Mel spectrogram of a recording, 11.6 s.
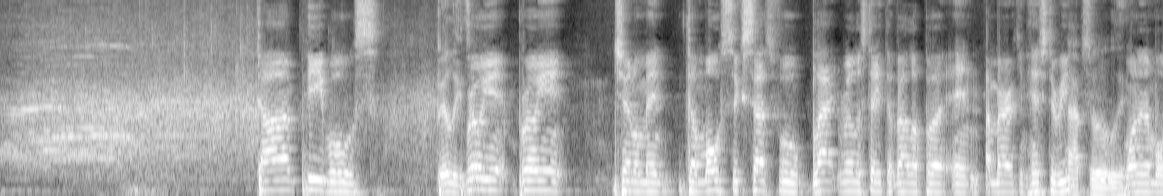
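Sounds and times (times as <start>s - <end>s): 
crowd whooping and shouting: 0.0s - 2.4s
crowd applauding: 0.0s - 4.6s
speech: 2.6s - 11.6s.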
